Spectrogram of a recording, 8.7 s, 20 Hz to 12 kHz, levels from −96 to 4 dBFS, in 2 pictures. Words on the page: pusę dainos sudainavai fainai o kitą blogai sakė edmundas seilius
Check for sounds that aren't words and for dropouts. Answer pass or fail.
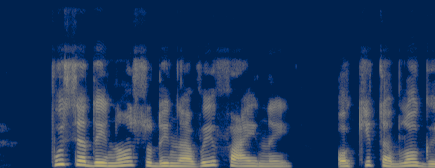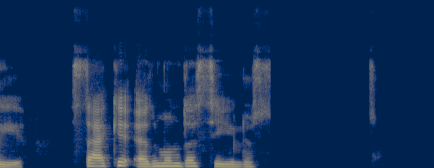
pass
